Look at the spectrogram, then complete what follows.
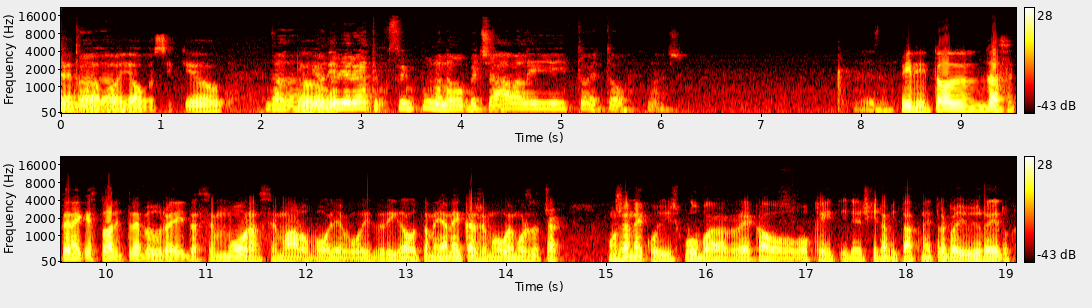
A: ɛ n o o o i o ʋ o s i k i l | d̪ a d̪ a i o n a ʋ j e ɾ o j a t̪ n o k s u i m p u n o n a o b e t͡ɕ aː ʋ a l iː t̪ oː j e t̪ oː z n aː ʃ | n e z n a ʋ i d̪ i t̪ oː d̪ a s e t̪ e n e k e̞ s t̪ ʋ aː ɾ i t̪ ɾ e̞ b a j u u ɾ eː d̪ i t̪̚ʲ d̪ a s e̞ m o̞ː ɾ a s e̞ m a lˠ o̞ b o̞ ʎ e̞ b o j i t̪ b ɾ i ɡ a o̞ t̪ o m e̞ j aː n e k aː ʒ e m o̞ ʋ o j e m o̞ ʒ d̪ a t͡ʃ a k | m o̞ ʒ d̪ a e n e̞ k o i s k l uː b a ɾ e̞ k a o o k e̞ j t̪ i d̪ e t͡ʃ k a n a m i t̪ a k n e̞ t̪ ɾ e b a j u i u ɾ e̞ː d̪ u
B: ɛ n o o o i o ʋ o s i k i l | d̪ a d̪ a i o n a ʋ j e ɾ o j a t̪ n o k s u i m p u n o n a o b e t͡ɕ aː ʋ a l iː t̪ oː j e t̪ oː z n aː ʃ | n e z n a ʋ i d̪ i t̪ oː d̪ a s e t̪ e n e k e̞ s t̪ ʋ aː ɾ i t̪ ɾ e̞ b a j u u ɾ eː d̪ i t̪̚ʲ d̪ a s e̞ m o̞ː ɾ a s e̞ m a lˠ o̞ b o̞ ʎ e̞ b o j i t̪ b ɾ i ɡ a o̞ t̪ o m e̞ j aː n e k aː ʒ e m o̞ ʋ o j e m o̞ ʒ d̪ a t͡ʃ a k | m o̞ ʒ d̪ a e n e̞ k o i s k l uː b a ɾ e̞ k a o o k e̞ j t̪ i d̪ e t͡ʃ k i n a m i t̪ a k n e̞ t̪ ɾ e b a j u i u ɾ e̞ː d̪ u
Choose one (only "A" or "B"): B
